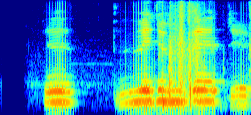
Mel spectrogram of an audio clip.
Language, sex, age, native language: Icelandic, female, 7, Icelandic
